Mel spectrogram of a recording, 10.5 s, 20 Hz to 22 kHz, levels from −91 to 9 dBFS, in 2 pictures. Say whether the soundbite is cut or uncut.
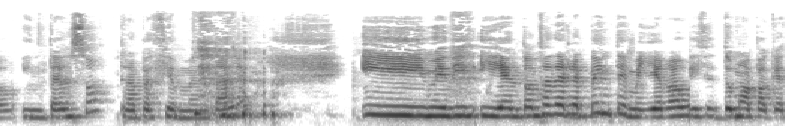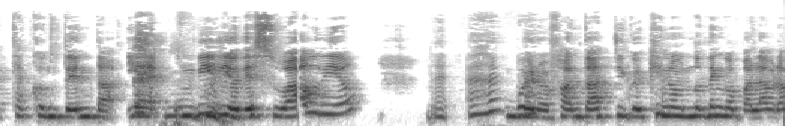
cut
